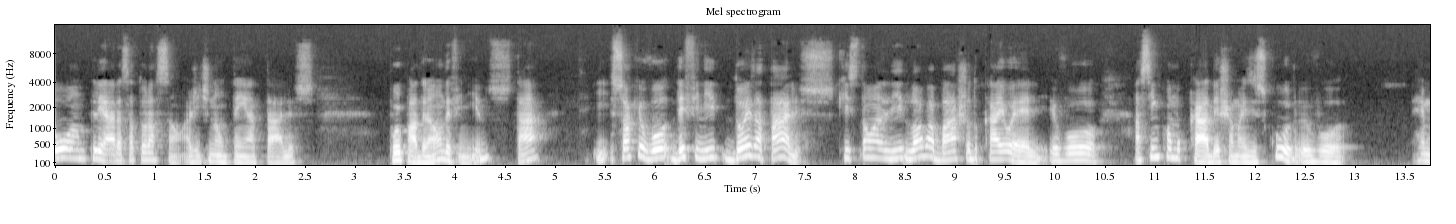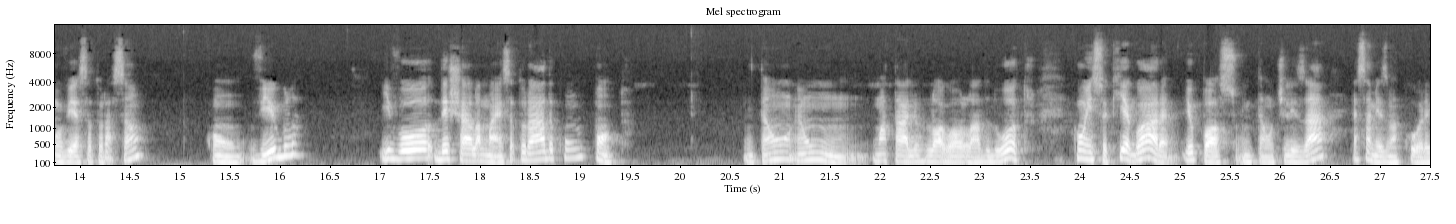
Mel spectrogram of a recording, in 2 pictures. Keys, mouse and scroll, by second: 2.5 click, 3.8 click, 6.3 click, 12.6 click, 15.0 ,, 18.3 click, 19.2 click, 20.1 ., 23.5 click, 26.7 ctrl+click.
